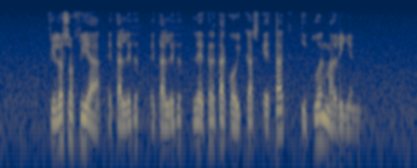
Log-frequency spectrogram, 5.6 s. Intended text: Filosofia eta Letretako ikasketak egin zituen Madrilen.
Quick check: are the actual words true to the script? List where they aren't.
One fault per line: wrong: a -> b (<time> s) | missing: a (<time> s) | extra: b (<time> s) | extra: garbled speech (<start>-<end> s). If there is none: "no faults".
extra: eta (2.1 s)
missing: egin (3.9 s)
